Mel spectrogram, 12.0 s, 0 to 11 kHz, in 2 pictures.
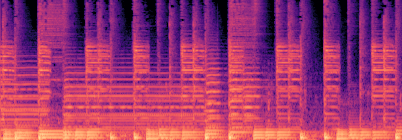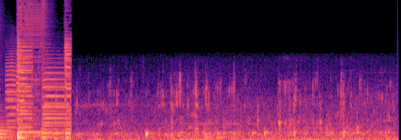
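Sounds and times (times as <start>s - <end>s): juice pouring and splashing: 7.1s - 12.0s.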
